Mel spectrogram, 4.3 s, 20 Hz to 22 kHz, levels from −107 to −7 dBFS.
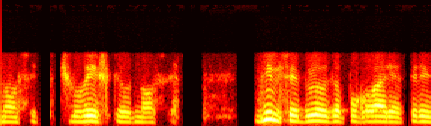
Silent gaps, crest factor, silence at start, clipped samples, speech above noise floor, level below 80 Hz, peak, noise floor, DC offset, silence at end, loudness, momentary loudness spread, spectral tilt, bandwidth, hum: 0.40-0.48 s, 1.83-1.99 s; 18 dB; 0 s; under 0.1%; 35 dB; -70 dBFS; -2 dBFS; -55 dBFS; under 0.1%; 0 s; -21 LUFS; 19 LU; -11.5 dB/octave; 4.1 kHz; none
